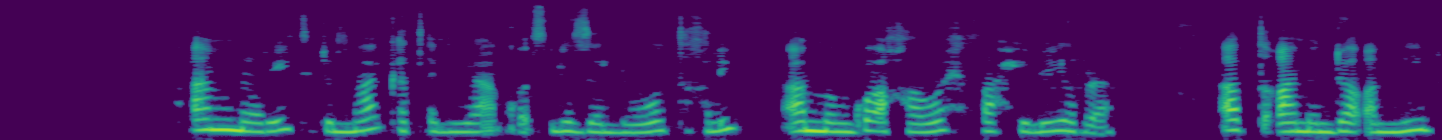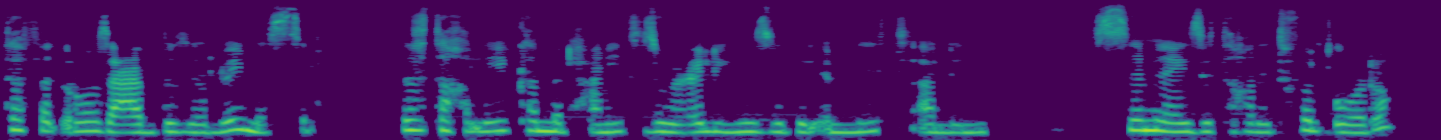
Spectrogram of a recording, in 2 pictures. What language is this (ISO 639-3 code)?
tir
